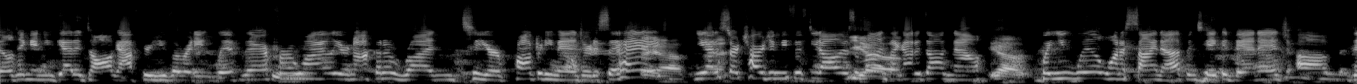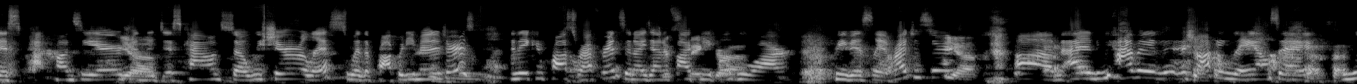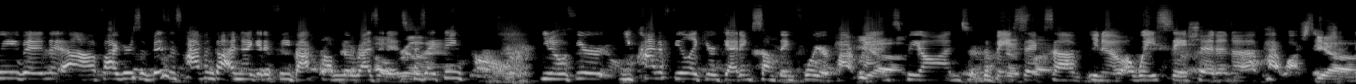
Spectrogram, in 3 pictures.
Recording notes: LIVE AT NAA.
